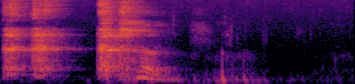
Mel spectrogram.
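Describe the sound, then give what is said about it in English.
A loud throat clearing in two rough, guttural bursts, one right after the other, followed by a brief faint click and quiet, with no talking. “I just noticed that my mum clears her throat a lot. And I think I've noticed that I also clear my throat a lot.”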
